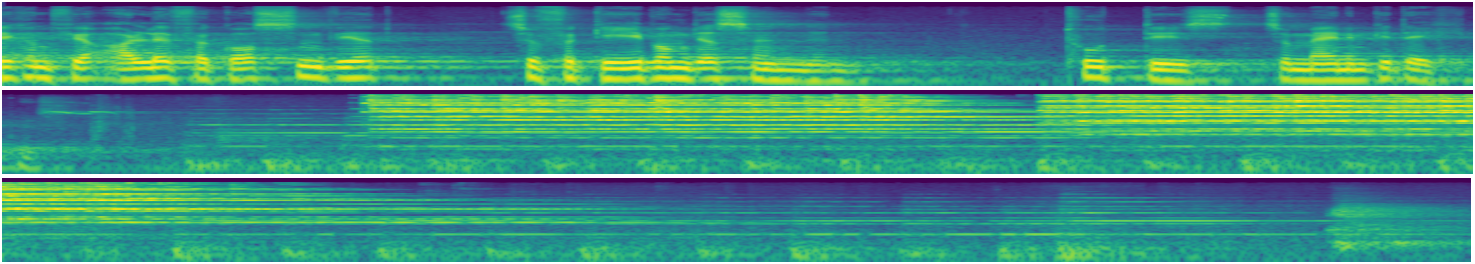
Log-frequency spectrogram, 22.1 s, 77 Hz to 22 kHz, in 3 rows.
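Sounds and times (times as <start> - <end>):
small bells jangling: 8.3 - 21.4.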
